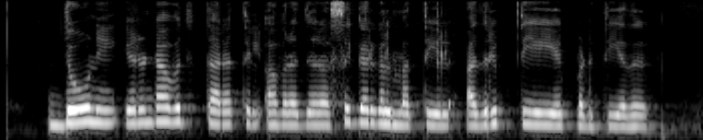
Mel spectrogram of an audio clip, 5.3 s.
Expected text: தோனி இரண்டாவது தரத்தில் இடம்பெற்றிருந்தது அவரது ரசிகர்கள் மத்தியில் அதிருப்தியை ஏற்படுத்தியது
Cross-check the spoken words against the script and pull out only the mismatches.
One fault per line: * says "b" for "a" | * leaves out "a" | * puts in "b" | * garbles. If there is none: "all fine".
* leaves out "இடம்பெற்றிருந்தது"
